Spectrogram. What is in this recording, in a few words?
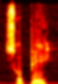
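"soapy", Nigerian Pidgin, male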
